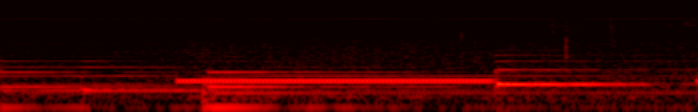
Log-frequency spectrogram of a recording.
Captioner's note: phone ringing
